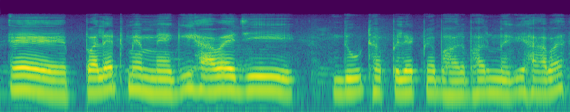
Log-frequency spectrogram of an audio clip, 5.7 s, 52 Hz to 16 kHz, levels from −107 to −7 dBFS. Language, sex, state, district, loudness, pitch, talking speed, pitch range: Chhattisgarhi, male, Chhattisgarh, Raigarh, -17 LUFS, 145 Hz, 145 wpm, 140-160 Hz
